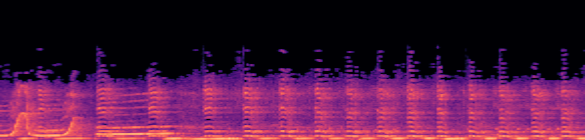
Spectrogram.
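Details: Siamangs calling in the early morning: loud swooping whoops followed by steady, rhythmic barking notes repeated in quick succession.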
